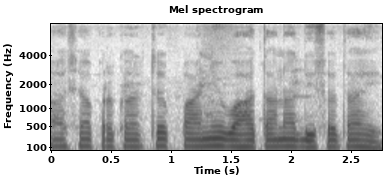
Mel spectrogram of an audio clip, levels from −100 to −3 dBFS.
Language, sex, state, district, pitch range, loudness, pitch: Marathi, male, Maharashtra, Aurangabad, 110-115 Hz, -37 LUFS, 115 Hz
